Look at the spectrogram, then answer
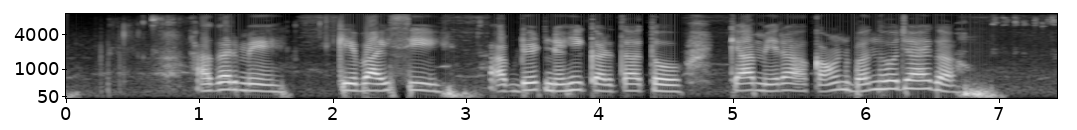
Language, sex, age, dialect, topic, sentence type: Hindi, female, 25-30, Marwari Dhudhari, banking, question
